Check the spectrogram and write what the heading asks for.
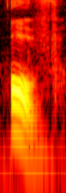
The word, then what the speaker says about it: of: like in love but there are two exceptions in english when we use different letters to represent the sound of these is a very common word of so the letter f actually has the sound like in a cup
